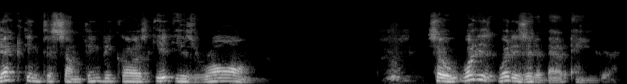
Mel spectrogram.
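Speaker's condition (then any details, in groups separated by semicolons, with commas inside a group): No condition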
